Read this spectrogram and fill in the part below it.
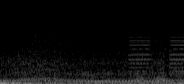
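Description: Car engine droning steadily in the video game GTA 5, driven in first person, with a continuous low hum and shifting pitch over the short stretch and no talking.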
